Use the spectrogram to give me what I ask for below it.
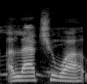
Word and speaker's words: Alachua: Alachua, is that how you say it? – Alachua, like Joshua, but Alachua. Alachua.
